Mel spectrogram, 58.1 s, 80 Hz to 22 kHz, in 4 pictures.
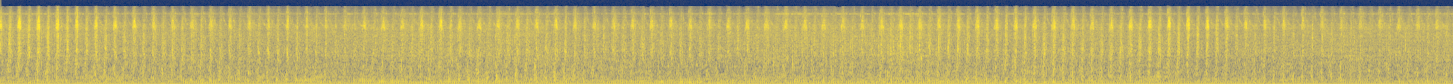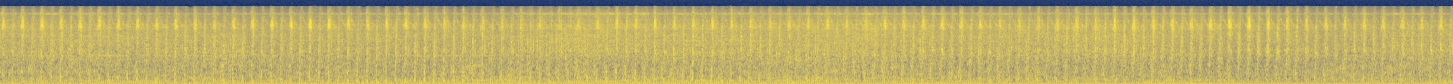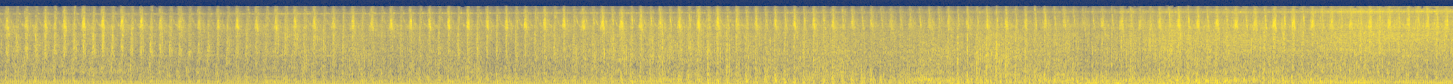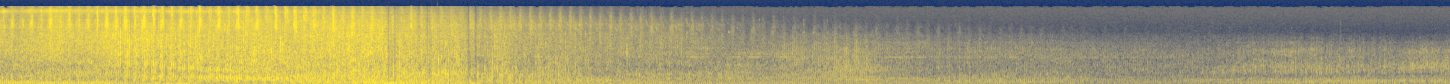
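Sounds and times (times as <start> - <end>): helicopter rotor chop: 0.0 - 58.0
high turbine whine: 33.1 - 54.7.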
